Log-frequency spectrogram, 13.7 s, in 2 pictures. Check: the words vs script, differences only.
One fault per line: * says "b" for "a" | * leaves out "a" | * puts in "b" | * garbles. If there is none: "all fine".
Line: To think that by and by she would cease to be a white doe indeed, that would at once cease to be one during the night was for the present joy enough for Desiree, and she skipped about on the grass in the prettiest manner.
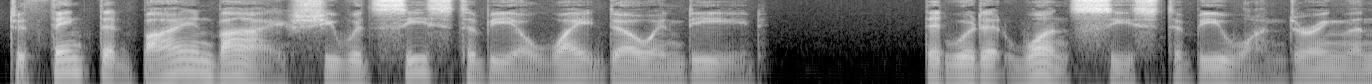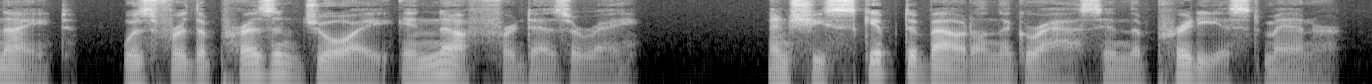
all fine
